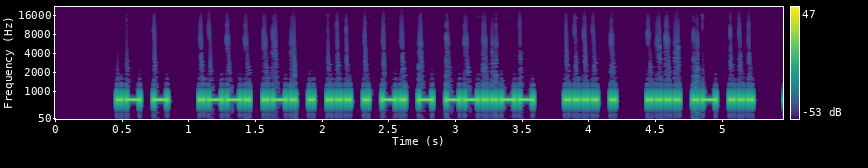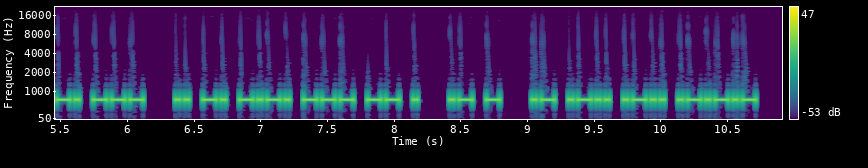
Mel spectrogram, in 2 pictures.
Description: Morse code, heard as a keyed tone, about 36 wpm, 700 Hz. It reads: AT PRESENT, HE HAS NO INCOME AT ALL.
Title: Sentences from Top 1000 Words - Review Part 5 - 35wpm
